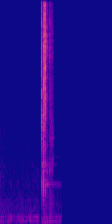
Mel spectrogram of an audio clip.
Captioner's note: camera click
